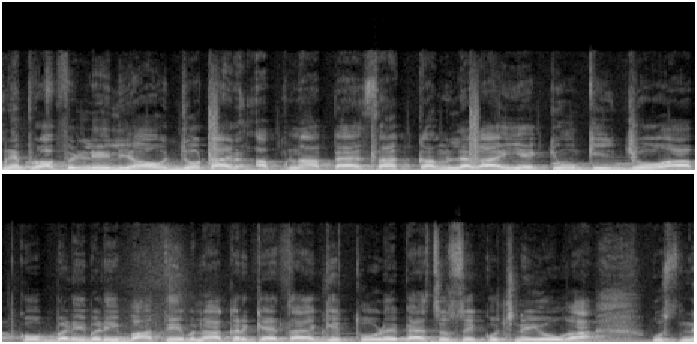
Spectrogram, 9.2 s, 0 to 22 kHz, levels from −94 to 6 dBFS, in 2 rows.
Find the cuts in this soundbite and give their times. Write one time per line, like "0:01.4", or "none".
0:01.4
